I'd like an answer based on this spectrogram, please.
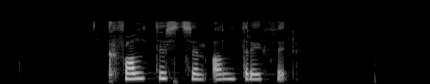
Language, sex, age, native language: Icelandic, female, 18-19, Icelandic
